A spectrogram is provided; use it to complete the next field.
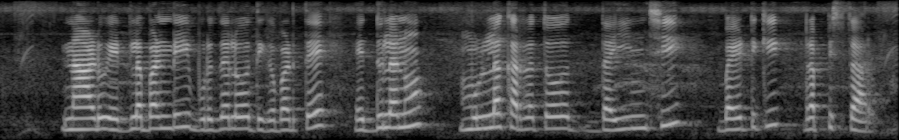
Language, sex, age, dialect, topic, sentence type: Telugu, female, 31-35, Telangana, agriculture, statement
